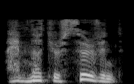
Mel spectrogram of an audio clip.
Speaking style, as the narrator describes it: his voice shook

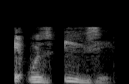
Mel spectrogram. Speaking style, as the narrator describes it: said Harry

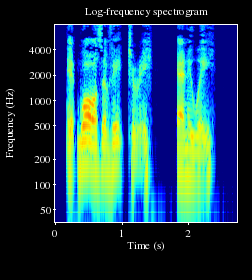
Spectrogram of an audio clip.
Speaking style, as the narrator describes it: said Caswellan wearily

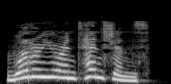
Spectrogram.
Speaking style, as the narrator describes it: he shouted

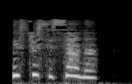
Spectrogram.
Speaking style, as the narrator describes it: gasped a breathless Berita

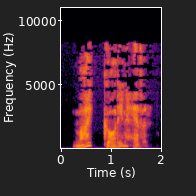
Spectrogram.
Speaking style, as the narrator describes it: he said softly, aloud

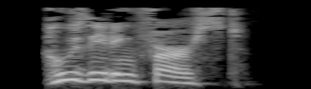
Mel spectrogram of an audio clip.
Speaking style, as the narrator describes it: Nolan says to Andy gruffly

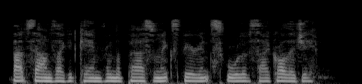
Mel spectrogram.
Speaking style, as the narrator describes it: Joseph said softly

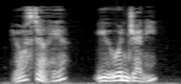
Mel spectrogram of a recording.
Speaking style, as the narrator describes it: said quietly

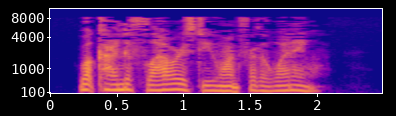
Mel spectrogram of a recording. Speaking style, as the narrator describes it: Jeremiah asked me in a low voice

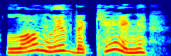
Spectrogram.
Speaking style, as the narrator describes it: she might have exclaimed

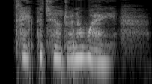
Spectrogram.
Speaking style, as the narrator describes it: I told quietly, trying to keep my wits about me

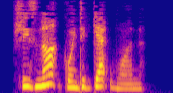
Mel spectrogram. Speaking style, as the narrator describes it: I snapped

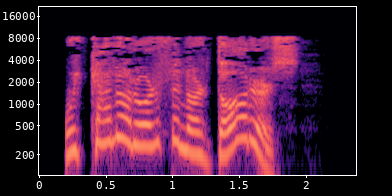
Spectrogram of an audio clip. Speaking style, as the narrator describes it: Antonia said wildly

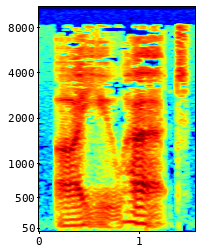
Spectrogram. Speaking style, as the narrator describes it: he asked, his voice weak

